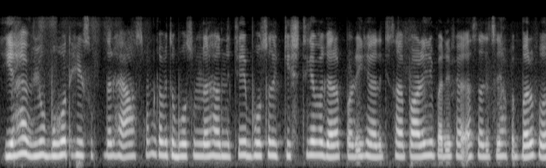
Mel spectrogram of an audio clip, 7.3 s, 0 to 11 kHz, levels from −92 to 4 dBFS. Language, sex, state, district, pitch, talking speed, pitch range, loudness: Hindi, female, Maharashtra, Gondia, 245 Hz, 270 wpm, 235-260 Hz, -17 LUFS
